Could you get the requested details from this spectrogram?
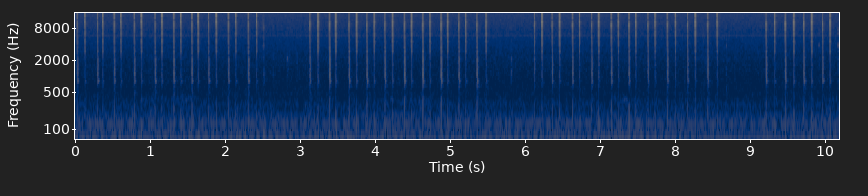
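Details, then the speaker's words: Logitech G604 wireless mouse after replacing the double-clicking worn OMRON switch with a Kailh 80M switch, click test: crisp, evenly spaced single clicks about four a second, no doubled clicks; normal click. "So let's go to a click test and see if our clicking is back to normal without double clicks. It should be."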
